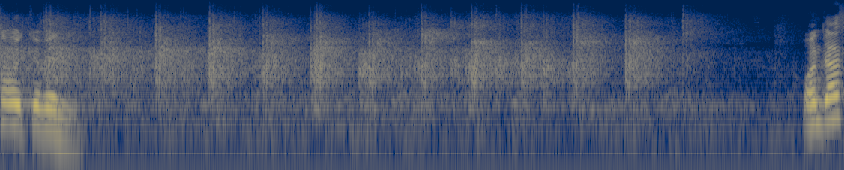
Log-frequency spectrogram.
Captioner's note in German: Beifall Freie Demokraten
